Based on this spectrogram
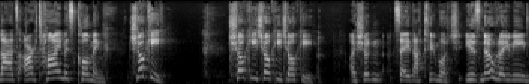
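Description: Projecting her raised, high-pitched voice, a woman speaks at a fairly slow pace with lively intonation and long, frequent pauses. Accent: Irish. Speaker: podcast host. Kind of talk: casual chat. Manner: animated.

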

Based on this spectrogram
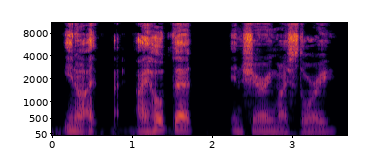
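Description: A man with an American accent, somewhat breathy, at a fairly slow pace, in a dry, close sound with no echo and a very clean recording over a silent background. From US East Coast. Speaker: medical student. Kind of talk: interview storytelling. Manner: halting, many fillers.

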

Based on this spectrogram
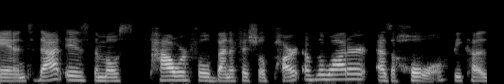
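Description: Moderately paced speech in an unremarkable speaking voice, pitch variation ordinary. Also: woman. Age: 30s. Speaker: full-time traveler and online entrepreneur. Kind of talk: casual interview.

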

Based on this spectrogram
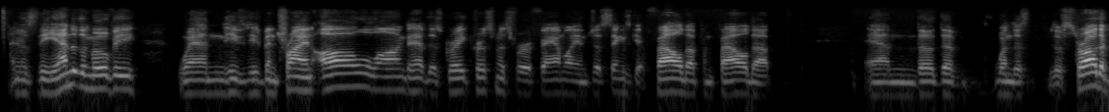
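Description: With an American accent, a man with an unremarkable speaking voice talks at a moderate pace and medium pitch, his intonation lively. His loudness swings widely, and the sound is dry and close with no echo. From California. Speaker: podcast co-host. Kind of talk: casual chat.

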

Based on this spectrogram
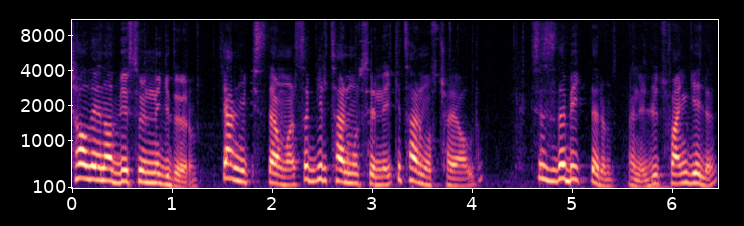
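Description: A man speaks in a high pitch at a fairly quick pace, his voice swinging very widely in pitch. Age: 20s. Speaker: law student and activist. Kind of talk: interview.

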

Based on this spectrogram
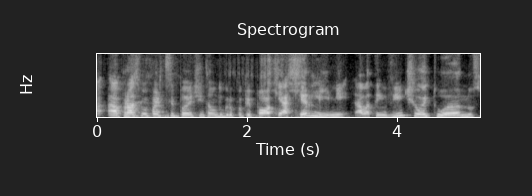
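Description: A man talks at a fairly slow pace. His pitch is high and his intonation lively. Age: 30s. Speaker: podcast host, English teacher and psychologist. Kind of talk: casual chat.

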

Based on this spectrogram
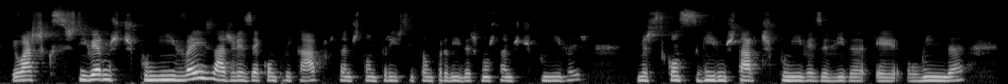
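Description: With an unremarkable speaking voice, a woman at medium pitch talks fairly quickly and fairly evenly, her loudness swinging widely. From Portugal, Lisbon. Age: 40s. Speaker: transgenerational therapist. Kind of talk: interview.

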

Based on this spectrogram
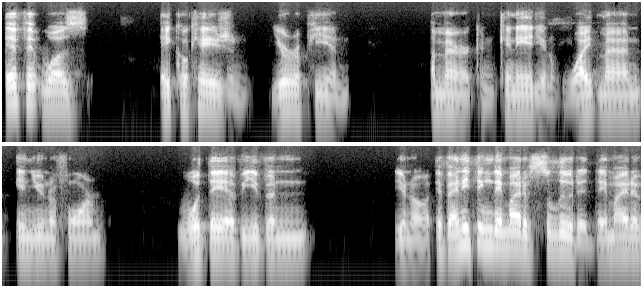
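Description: The delivery has a fairly slow pace, long, frequent pauses, ordinary pitch variation and a dark, mellow tone. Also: man, medium pitch for a man. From Iraq. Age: 40s. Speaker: podcast host. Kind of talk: casual interview chat.

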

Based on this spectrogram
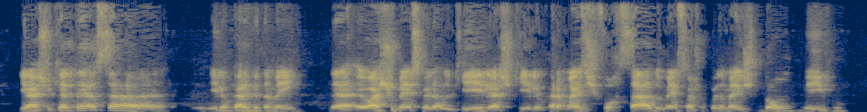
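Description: The voice has a dark, mellow tone and is somewhat breathy. It moves at a very fast pace. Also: man. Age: 20s. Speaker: football podcast co-host. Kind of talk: casual chat.

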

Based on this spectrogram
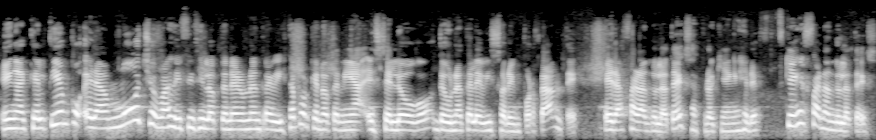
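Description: In a dry, close sound with no echo, a woman talks very fast at a fairly high pitch with lively intonation. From Venezuela. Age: 30s. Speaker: entertainment reporter and radio host. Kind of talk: interview.

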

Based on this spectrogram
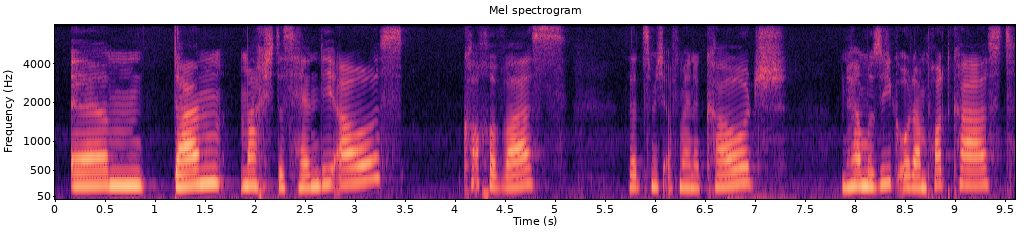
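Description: Pausing long and often at a very slow pace, a woman speaks at high pitch with fairly even intonation. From Berlin, Kreuzberg. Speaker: music journalist. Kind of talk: interview. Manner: hesitant, many filler sounds.

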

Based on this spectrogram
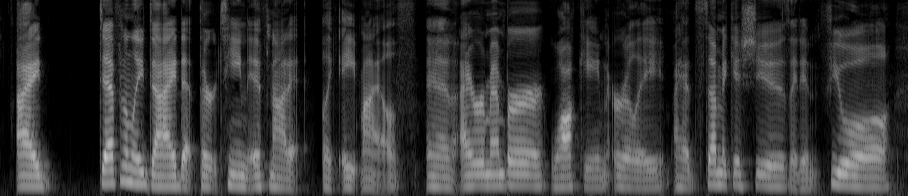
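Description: A Midwestern US accent with fairly even intonation. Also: woman, very deep, low pitch for a woman, moderate pace, very clean recording, silent background. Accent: US Midwest. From Indiana, Bloomington. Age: 40s. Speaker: marathon runner and running coach. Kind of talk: casual chat.

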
